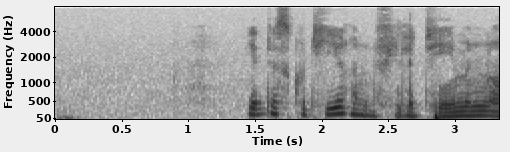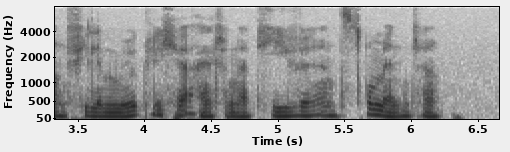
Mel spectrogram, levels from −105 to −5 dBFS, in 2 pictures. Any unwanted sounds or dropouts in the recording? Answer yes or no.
no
